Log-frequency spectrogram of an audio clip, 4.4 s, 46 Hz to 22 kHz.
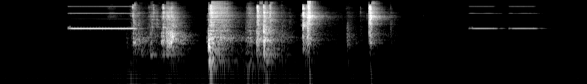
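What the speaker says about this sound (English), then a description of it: "Now I'm gonna set this timer to 5 seconds now" An electronic shot timer gives a long steady beep during an AR-15 reload drill. A quick run of sharp, loud bursts follows, then two short beeps close together at the end.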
